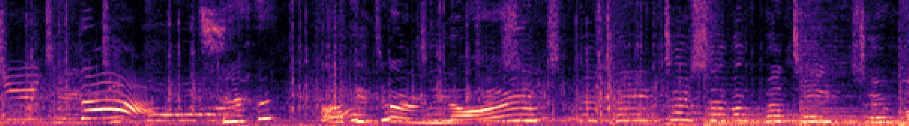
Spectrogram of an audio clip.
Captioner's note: laughing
